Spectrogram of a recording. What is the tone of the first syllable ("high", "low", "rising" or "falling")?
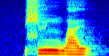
high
